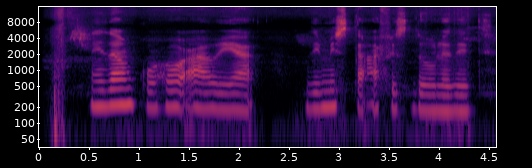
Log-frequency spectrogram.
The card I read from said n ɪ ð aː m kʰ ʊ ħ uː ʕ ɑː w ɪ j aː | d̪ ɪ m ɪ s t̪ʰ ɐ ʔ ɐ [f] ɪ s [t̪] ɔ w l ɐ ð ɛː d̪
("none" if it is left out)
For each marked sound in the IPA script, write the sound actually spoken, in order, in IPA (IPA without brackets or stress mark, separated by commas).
f, d̪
